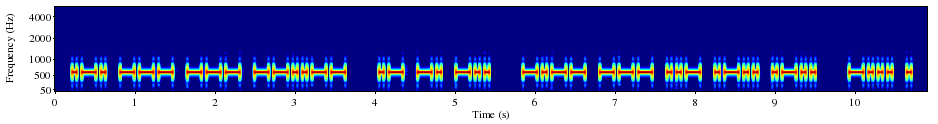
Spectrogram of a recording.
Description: Morse code, heard as a keyed tone, about 20 wpm, 600 Hz. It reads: ROO, AND YOULL BE
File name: winnie-20wpm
